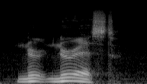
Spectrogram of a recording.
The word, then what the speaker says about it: Nusret: Yeah, this restaurant's, I don't know how you say it, Nuts, N-U-S-R, Nurest, N-U-S-R-E-T.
